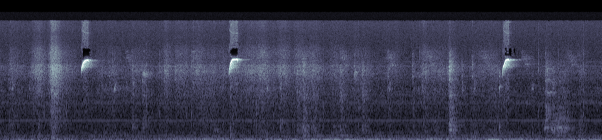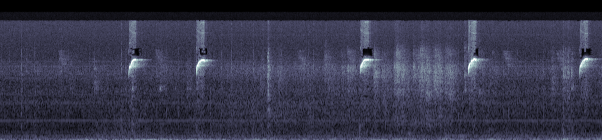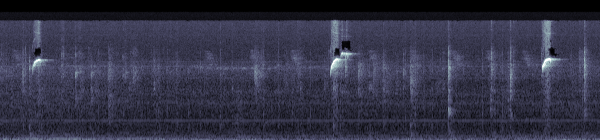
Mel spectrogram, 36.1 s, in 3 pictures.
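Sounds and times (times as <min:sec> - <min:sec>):
low background hum: 0:00.0 - 0:36.0
canary chirping: 0:01.6 - 0:03.0, 0:04.6 - 0:05.1, 0:09.6 - 0:10.7, 0:14.5 - 0:16.4, 0:19.2 - 0:19.8, 0:21.4 - 0:22.4, 0:23.1 - 0:25.8, 0:27.9 - 0:31.7, 0:33.1 - 0:35.4.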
